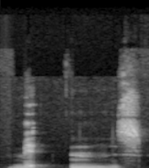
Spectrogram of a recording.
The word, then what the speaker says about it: mittens: These are mittens. Mittens, more commonly, mittens.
